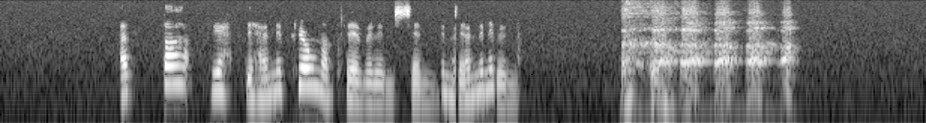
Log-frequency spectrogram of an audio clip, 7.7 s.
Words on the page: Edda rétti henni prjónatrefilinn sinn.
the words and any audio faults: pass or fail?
fail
